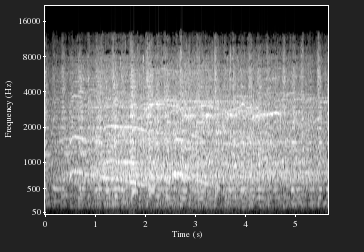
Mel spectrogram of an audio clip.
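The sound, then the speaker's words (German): A large crowd of about 2,000 Roma and Sinti cheers and shouts in the audience hall as they welcome Pope Benedict, waving white and yellow cloths; a sustained, dense roar of many voices, steady and loud throughout, with excited calls rising above the wash of noise. “Mit großem Jubel und dem Schwenken weiß und gelber Tücher empfingen die Gäste den Hausherrn.”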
